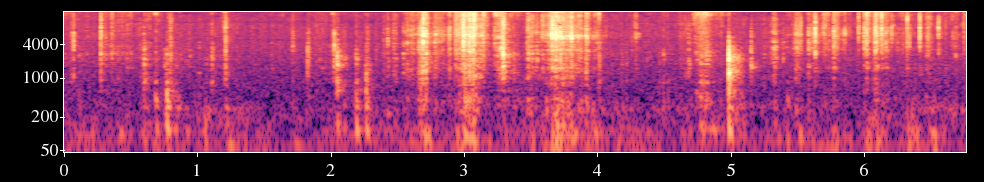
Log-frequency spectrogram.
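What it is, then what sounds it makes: Bar of soap being carved. A metal utility knife blade scrapes and carves small cubes off a solid yellowish bar of soap, pre-scored into a grid and held in one hand, with crumbs falling onto the table. Quiet, dry, crumbly scraping and crisp little cracks come in rapid, uneven bursts, mostly bright and high with very little low end.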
